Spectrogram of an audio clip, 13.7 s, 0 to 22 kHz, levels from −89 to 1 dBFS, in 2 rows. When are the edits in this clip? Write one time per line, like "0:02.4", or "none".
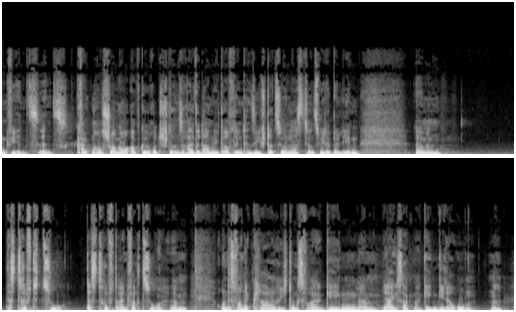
none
